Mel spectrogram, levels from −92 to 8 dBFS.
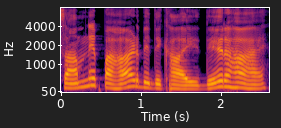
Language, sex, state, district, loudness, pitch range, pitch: Hindi, male, Jharkhand, Ranchi, -15 LUFS, 145-180 Hz, 160 Hz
